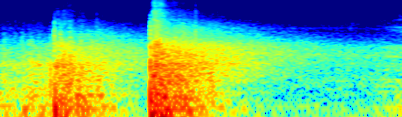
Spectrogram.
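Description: Two heavy thuds about a second apart, the second louder, each echoing through a large hall: a gymnast tumbling and landing on a sprung floor-exercise floor.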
